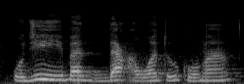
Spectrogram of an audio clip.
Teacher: یا اسی کا برعکس آپ دیکھ لیجئے, مثال کے طور پر اجیبت دعوتکما, یہاں پہ پہلے تا ہے پھر دال ہے, اس میں بھی وہی کیفیت ہے, یعنی ہم تا کا تلفظ نہیں کریں گے, حرف دال کو تشدید کے ساتھ پڑھیں گے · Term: ادغام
